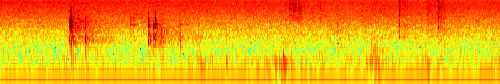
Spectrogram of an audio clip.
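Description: Metal dishes clink softly on a table.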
